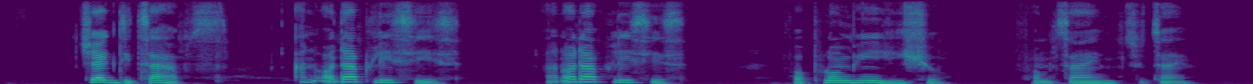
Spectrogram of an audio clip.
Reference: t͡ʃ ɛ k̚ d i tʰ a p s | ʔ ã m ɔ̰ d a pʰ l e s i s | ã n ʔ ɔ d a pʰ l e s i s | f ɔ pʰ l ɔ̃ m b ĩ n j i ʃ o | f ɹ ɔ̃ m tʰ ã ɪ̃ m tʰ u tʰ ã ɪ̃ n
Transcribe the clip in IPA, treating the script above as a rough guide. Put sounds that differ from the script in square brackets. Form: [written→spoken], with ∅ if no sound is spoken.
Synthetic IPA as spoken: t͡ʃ ɛ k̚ d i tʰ a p s | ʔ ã [m→n] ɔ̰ d a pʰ l e s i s | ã n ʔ ɔ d a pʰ l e s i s | f ɔ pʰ l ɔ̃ m b ĩ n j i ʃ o | f ɹ ɔ̃ m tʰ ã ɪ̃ m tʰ u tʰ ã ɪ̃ [n→m]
